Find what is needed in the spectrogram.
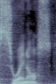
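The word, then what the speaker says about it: sueños: in dreams in swos swos has an accent on the end there so he's saying instead of swos he's saying so this is quite common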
